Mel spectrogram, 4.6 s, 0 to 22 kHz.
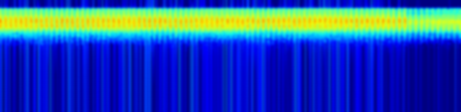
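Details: Rapid, evenly pulsed high-pitched chirring of grasshoppers in a meadow near the Svensky monastery, Bryansk, Russia, recorded at 9pm on 6 September 2020 using a Tascam DR-44WL. The pulses come in fast succession, fading slightly at the end.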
